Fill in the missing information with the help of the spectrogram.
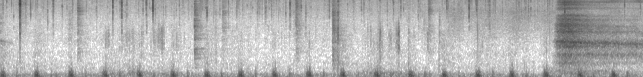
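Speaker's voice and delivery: a long, audible exhale to model calm breathing; calming deep exhale; slow deep breath. Acted. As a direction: breathe out slowly for her to follow. Calming her panic attack.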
